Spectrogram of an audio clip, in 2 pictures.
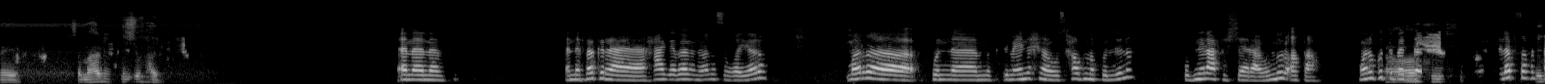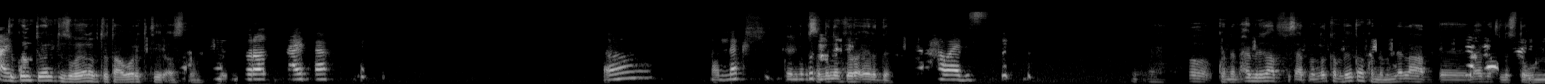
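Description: From 0.0 to 2.03 s there is an echo leak: a faint copy of the speech trails it by 300 ms, far below the direct sound. The likely cause is a far-end echo canceller failing to remove its loudspeaker pickup. On a spectrogram, the harmonic patterns repeat, shifted 300 ms later and much dimmer. The leak returns much louder, close to the level of the speech itself, from 14.18 to 17.7 s and from 23.61 to 24.53 s, where the waveform shows overlapping, smeared envelopes. A faint copy appears again from 27.65 to 28.51 s.

Speech suppressed in double talk coincides with the loud leaks, at 14.18 to 17.92 s and 23.76 to 24.84 s, and appears again from 28.8 s to the end. With both sides active, the canceller likely could not tell its own talker from the echo and turned everything down. The talker's voice ducks in chunks by as much as 35 to 40 dB, about a second or two per stretch. On the waveform, the amplitude collapses abruptly in those spans. 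On a spectrogram, the energy thins out, with the upper bands vanishing.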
